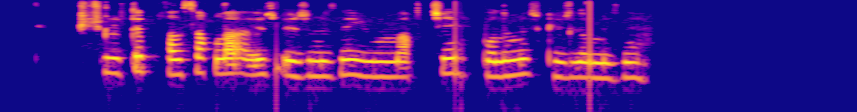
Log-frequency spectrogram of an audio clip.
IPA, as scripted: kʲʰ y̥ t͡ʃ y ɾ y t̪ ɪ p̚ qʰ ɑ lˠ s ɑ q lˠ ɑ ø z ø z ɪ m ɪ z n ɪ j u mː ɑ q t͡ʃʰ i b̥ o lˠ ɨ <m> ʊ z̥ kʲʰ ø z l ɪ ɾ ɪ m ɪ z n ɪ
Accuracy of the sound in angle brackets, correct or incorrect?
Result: correct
